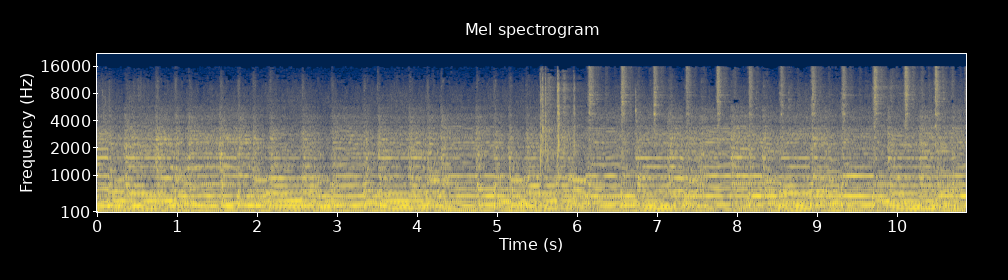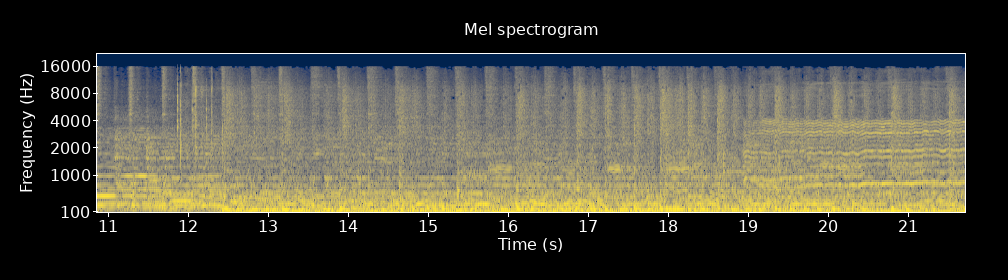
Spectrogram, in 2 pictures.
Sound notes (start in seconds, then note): 5.5 clap, clap; 8.1 electric guitar rock music; 11.2 clap, clap; 12.8 percussion joins in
